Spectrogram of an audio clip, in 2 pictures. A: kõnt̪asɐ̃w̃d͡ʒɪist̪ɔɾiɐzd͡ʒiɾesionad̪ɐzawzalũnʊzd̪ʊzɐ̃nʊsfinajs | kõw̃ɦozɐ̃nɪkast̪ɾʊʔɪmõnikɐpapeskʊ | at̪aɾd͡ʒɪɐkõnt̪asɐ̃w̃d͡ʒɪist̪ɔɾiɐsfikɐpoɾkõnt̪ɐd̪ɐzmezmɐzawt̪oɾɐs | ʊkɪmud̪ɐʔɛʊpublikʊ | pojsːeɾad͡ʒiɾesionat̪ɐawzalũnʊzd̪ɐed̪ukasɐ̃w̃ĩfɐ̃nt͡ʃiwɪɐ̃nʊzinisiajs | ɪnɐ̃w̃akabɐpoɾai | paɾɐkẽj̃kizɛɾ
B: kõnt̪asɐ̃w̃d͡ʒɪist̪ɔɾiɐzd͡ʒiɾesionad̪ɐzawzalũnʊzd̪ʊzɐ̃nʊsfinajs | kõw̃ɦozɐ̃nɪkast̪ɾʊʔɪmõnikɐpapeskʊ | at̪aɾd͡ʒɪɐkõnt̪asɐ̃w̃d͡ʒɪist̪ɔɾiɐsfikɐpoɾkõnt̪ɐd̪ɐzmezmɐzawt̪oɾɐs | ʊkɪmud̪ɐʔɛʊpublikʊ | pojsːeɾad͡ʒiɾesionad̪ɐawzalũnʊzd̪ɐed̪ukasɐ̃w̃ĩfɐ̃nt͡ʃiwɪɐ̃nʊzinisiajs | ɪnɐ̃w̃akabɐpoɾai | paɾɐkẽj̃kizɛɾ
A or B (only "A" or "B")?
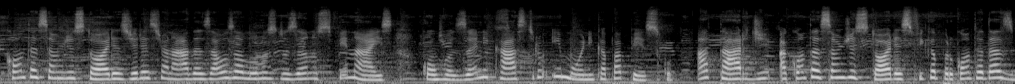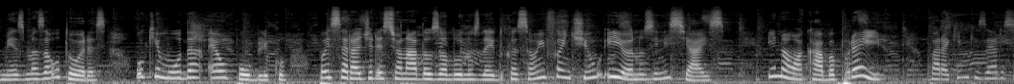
B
